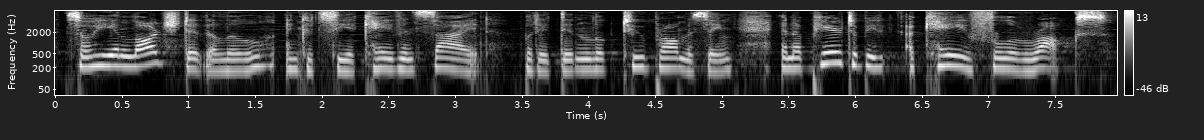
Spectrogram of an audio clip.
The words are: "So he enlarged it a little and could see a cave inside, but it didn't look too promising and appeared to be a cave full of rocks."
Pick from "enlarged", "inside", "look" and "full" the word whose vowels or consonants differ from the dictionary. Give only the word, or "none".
none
